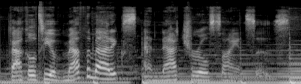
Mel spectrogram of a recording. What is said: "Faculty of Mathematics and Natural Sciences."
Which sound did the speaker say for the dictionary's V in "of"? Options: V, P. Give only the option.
V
